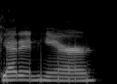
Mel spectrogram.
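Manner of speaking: sheer reluctance mixed with guilt. Retelling a man grudgingly telling the girl to get in, mock reluctance and guilt. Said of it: "Just very like sheer reluctance and guilt".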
